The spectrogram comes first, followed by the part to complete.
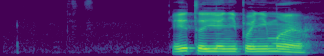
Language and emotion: Russian, neutral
